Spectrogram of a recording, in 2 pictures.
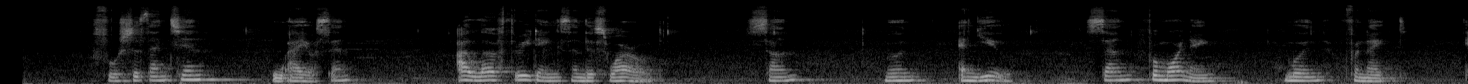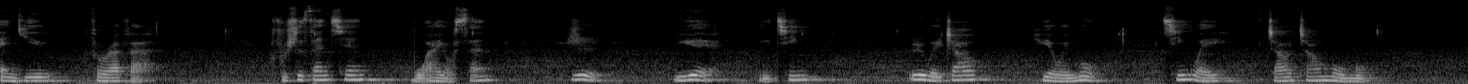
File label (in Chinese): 英语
